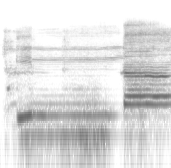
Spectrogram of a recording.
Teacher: Maka bunyi dengung tu yang ada pada nun, ditekan pada nun tu, maka ditekan lagi pada langit-langit dalam tu, ditekan sampai naik ke batang hidung kita.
